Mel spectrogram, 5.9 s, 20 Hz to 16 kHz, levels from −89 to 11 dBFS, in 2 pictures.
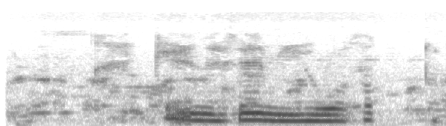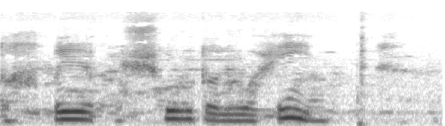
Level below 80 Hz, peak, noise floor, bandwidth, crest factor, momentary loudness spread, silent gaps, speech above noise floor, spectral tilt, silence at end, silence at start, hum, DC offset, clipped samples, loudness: -62 dBFS; -8 dBFS; -51 dBFS; 10.5 kHz; 16 dB; 22 LU; none; 28 dB; -7.5 dB/octave; 0.4 s; 0.1 s; none; under 0.1%; under 0.1%; -24 LUFS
